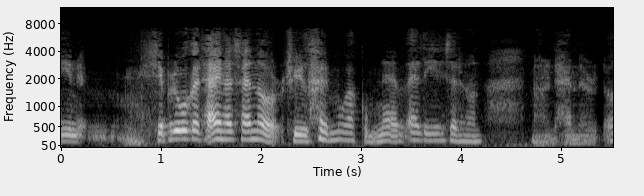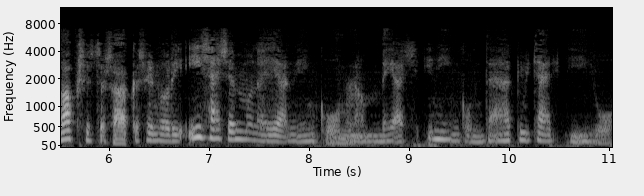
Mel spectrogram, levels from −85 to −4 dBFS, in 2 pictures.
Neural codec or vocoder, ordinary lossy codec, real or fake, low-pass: codec, 16 kHz, 0.5 kbps, X-Codec, HuBERT features, trained on LibriSpeech; MP3, 32 kbps; fake; 7.2 kHz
